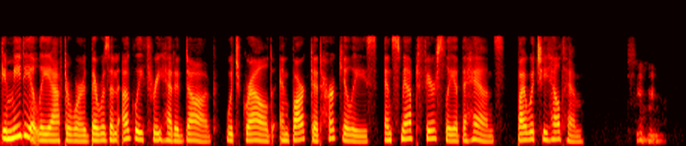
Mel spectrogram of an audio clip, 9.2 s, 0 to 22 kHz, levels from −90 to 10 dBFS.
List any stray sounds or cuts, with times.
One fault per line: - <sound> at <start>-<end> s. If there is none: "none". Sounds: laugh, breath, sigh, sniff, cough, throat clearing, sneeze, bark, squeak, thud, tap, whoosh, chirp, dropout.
- laugh at 8.4-8.9 s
